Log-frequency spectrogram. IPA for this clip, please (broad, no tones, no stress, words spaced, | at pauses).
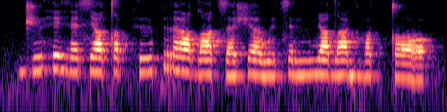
d͡ʒɨhe ɦɛse tˤɘphɨːprɐː dˤat͡sɐ ʃɐːwɨt͡sɘmːi dˤɨːɡʱɔtːɔ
